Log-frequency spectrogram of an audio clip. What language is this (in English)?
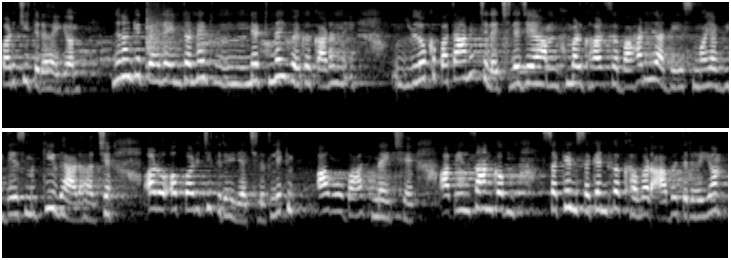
Maithili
